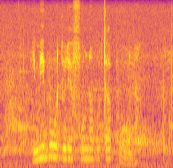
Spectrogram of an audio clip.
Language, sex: Swati, male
